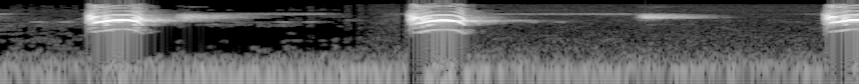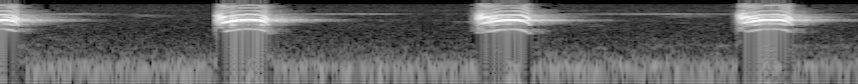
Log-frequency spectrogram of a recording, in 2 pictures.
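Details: Brown-throated sunbird, a calling bird used to provoke rival males, giving six sharp, high, chirping notes about once a second, with a faint softer note between some of them.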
